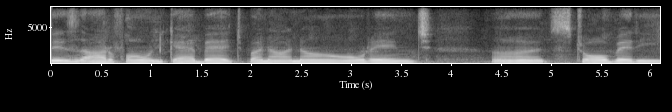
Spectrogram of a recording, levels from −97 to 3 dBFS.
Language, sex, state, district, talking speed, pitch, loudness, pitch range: English, female, Punjab, Pathankot, 80 wpm, 175 Hz, -15 LUFS, 165-185 Hz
